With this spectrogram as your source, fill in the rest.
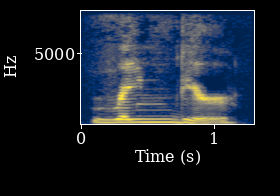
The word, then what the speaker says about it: reindeer: And it's kind of just the word ear but with a d in the front. Dear. Reindeer.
